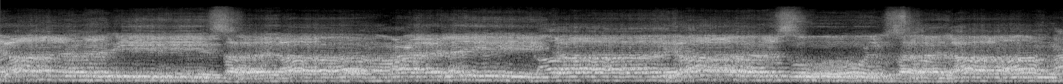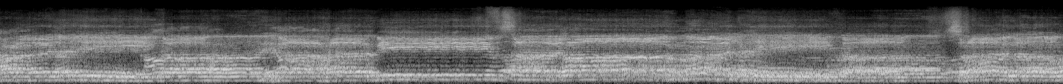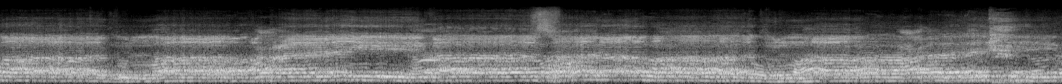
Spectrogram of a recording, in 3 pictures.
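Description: Two men's voices chanting an Islamic devotional recitation together, unaccompanied, in long wavering melodic phrases that run on without a break.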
